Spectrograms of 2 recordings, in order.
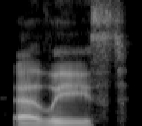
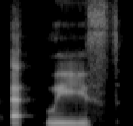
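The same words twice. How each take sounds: First: The held T flows smoothly into the next word. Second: The T is a complete, abrupt stop of breath. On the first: The speaker calls it right. "It's still going to be slightly smoother" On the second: The speaker calls it wrong. "it's not like a glottal like complete stop"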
